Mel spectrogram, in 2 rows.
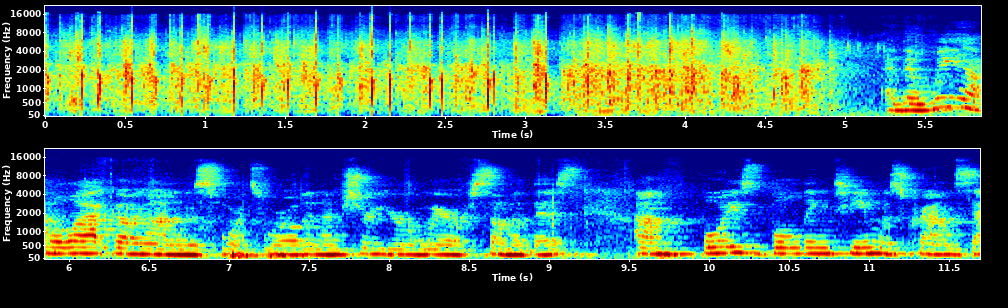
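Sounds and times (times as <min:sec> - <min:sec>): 
group of people applauding: 0:00.0 - 0:05.2
speech: 0:05.3 - 0:11.6.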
